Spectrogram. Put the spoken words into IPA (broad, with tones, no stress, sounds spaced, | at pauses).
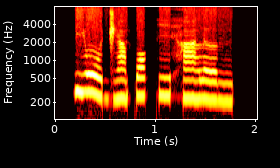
j oː˦˨ d͡ʒ ã˨ p ɔ˧ k i˧ h ã˧ l ə˨ ŋ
